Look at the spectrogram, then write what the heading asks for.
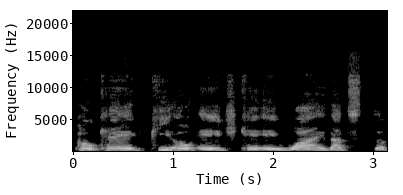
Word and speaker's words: poke: So it did so the word poke, pronounced poke, Pohkay, that's the pronunciation.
